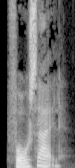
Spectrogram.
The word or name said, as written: forsejl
